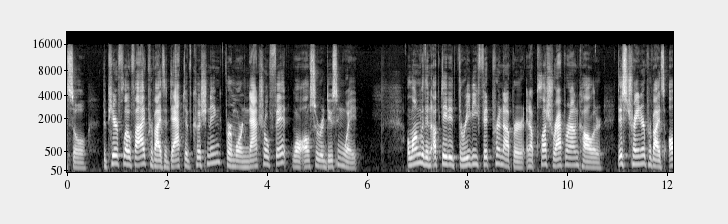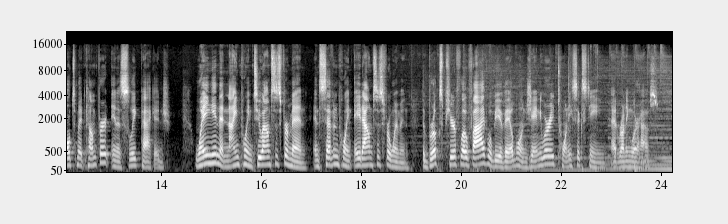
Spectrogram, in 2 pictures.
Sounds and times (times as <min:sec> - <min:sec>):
Speech: 0:00.0 - 0:05.9, 0:06.8 - 0:24.0
Music: 0:18.9 - 0:24.2.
